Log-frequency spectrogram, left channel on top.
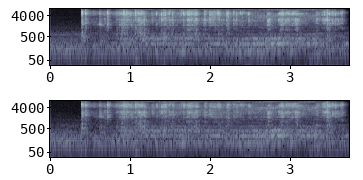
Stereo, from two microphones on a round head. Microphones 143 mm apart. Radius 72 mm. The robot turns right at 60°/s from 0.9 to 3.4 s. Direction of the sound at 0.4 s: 20° left (ahead or behind).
